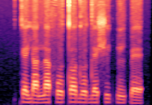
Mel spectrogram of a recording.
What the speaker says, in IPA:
k ɛ˧ j a˨ n a˧ f o˧ t ɔ˦ d o˧ d ɛ˧ ʃ i˧ k͡p ĩ˨ k͡p ɛ˨

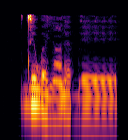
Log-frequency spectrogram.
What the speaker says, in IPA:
d e˦ w ə˨ j ã˨ ɾ ɛ˧ b eː˨

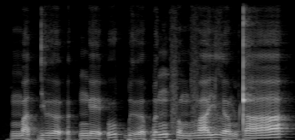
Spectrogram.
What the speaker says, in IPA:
m a˨˩ t̚ j ɨ˨˩ ə̯ ʔ ə˨˩ k̚ ŋ e˨˩ ʔ u˧˥ ɓ ɨ˨˩˨ ə̯ ɓ ə˧˥ ŋ f ə˨˩ m v a˧˥ j l ə˨˩ m ʈ aː˧˥

